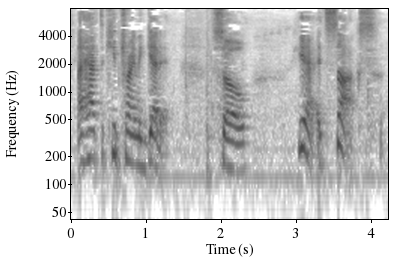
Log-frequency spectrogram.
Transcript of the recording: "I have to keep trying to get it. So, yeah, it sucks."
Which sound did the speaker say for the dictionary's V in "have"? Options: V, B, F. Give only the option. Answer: F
